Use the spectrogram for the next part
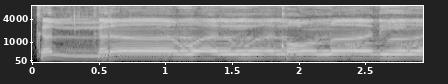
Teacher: کلا ایسے موٹا نہ ہو، کاف بھی باریک لام بھی باریک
